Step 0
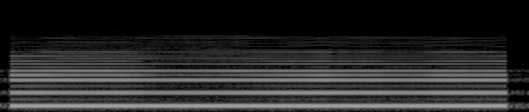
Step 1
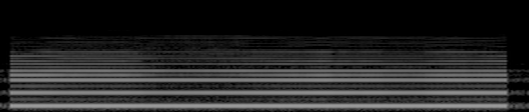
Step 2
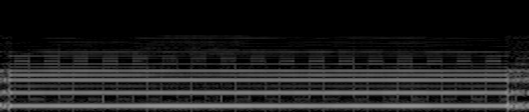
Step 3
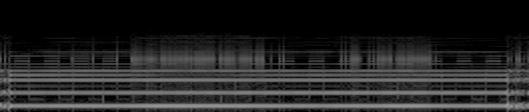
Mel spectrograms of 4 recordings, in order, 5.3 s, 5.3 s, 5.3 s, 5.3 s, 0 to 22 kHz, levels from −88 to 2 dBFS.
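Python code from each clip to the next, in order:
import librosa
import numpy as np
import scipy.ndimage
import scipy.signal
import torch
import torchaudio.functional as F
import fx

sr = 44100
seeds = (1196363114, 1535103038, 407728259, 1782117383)

y1 = fx.low_shelf(x, sr, hz=63.0, db=-11.0)
y1 = F.gain(torch.from_numpy(y1), -1.0).numpy()
y2 = fx.over_compress(y1, sr, threshold_db=-43.0, ratio=-0.5)
y2 = fx.filter_lfo_notch(y2, sr, shape='square', hz=3.4, low_hz=490.0, high_hz=2400.0, q=2.5)
y2 = F.gain(torch.from_numpy(y2), 8.0).numpy()
y3 = fx.rattle_buzz(y2, sr, strikes_db=-43.0, level_db=-36.0)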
